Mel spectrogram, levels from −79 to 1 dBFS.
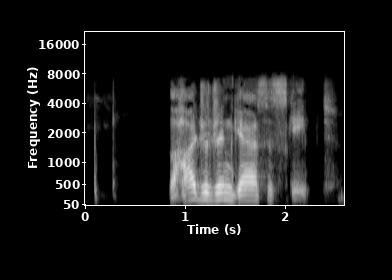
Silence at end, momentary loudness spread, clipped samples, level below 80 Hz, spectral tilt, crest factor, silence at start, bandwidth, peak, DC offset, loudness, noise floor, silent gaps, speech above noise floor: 0.1 s; 13 LU; under 0.1%; -60 dBFS; -4 dB/octave; 16 dB; 0.85 s; 8 kHz; -2 dBFS; under 0.1%; -17 LUFS; -78 dBFS; none; 62 dB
